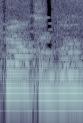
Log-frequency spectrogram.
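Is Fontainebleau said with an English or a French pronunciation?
English. The name is said with an English pronunciation. The speaker calls it wrong. "If you say Fontainebleau, they won't know what you're saying"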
